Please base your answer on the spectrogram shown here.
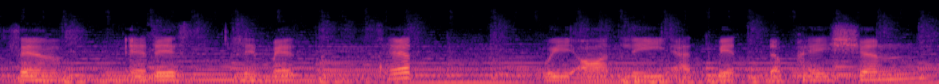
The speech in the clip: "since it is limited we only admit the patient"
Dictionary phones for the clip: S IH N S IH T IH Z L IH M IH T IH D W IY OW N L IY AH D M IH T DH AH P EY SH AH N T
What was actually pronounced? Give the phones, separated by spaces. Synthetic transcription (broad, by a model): S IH N S IH T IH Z L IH M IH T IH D W IY OW N L IY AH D M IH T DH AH P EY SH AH N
